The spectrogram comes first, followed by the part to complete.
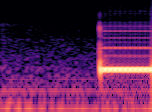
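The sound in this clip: A ringing tone on an outgoing phone call: after a brief quiet hiss, one clean, steady mid-pitched tone switches on abruptly and holds to the end, fairly loud and alone.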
